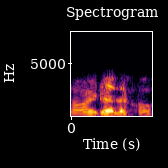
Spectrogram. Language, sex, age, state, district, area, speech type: Odia, male, 18-30, Odisha, Bargarh, urban, conversation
